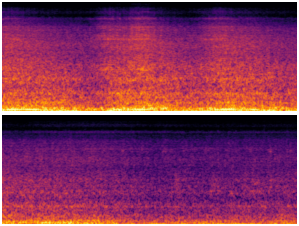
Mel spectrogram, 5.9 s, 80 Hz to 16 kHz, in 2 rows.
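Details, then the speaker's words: 1969 Mercury Cougar H-code 351 V8, automatic, dual glasspack exhaust, just pulled from storage: lumpy uneven fast idle with loping stumble; owner thinks it is running on about seven cylinders, misfire suspected, unconfirmed. "i could tell right off the bat i think this thing's running on about seven cylinders right off the bat"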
